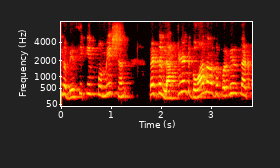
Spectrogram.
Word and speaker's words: lieutenant: What is lieutenant? Just look at the spellings, dear students. L-I-E-U-T-E-N-A-N-T. But if we pronounce this word, it's lieutenant, not lieutenant.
